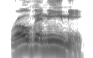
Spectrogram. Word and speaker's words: Rovaniemi: It's pronounced Rovaniemi.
